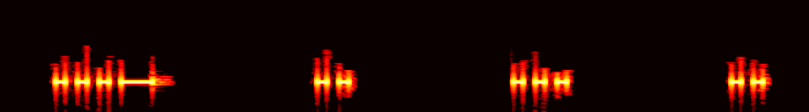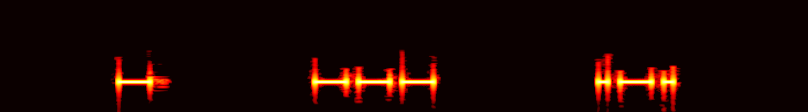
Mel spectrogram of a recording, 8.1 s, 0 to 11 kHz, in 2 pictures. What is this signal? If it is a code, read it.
Morse code, heard as a keyed tone, about 22 wpm, spaced as for 9 wpm, 800 Hz. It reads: VISITOR
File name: cwmp3 / W2 SOUND WORDS 22 wpm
